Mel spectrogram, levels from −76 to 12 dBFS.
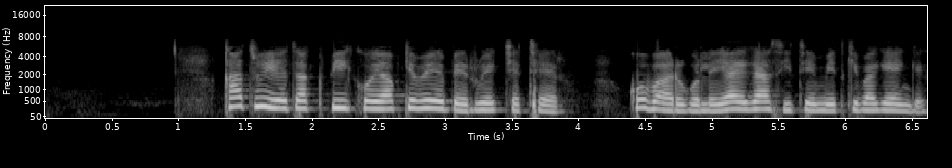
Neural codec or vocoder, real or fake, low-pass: none; real; 7.2 kHz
